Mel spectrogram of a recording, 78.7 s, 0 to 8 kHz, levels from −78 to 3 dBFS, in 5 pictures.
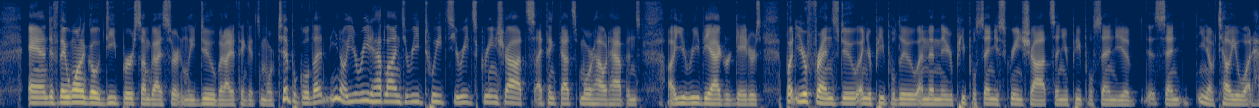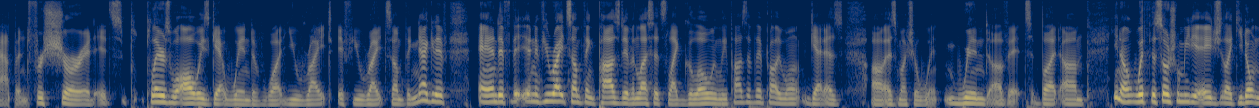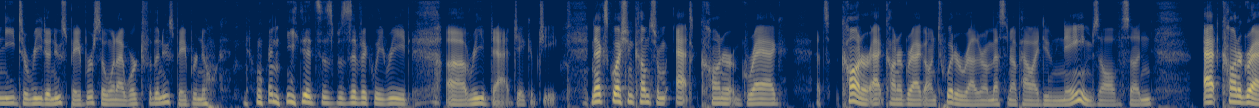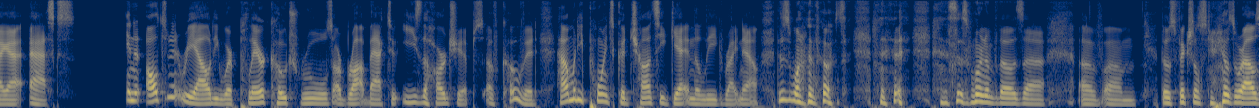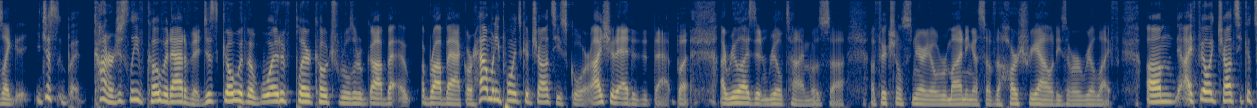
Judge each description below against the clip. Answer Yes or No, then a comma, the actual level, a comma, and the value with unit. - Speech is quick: Yes, fast, 225 wpm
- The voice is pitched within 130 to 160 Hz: Yes, medium, 140 Hz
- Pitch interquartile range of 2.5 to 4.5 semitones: No, average, 5.3 semitones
